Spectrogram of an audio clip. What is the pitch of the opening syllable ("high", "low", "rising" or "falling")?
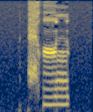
high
